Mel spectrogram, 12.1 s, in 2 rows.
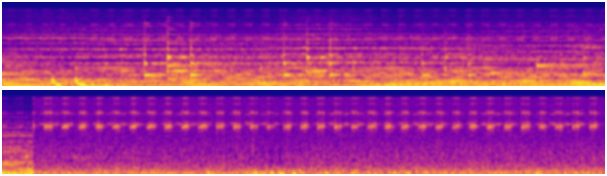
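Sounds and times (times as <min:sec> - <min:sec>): low rumble: 0:00.0 - 0:06.3
background music: 0:00.0 - 0:06.4
crickets chirping: 0:01.2 - 0:12.0.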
